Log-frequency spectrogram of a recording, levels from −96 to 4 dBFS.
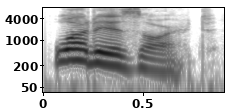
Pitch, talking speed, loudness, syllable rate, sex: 200 Hz, 200 wpm, -14 LUFS, 3.7 syllables/s, female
